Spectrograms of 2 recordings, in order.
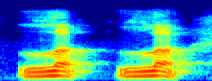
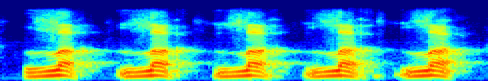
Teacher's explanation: This one's like my tongue is just behind my top teeth, going l, l. My tongue actually hits my top teeth. L, l, l, l, l.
